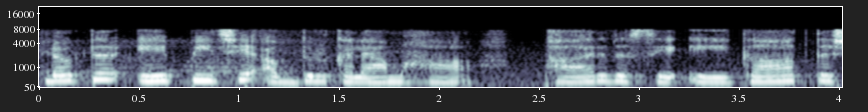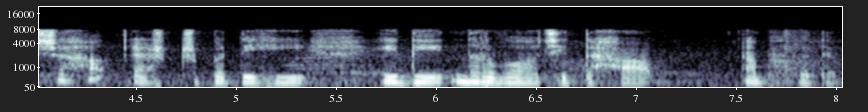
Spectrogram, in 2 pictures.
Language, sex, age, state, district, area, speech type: Sanskrit, female, 18-30, Kerala, Palakkad, rural, spontaneous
